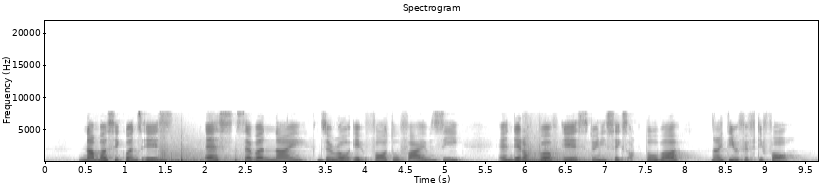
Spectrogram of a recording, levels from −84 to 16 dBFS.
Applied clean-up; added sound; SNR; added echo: none; Fireworks; 10 dB; none.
